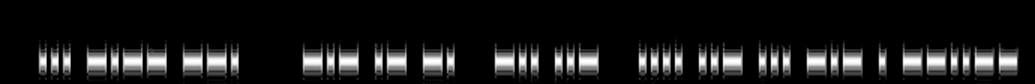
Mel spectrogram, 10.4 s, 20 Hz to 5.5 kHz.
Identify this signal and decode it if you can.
Morse code, heard as a keyed tone, about 20 wpm, 600 Hz. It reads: SYG KAN DU HUSKE,
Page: Ferie 20 wpm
